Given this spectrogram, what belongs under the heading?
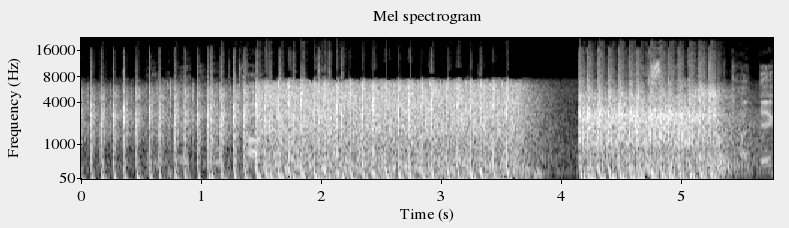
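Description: Rapid machine gun bursts from PUBG Mobile, loud and close, first as distinct rhythmic shots then merging into dense continuous fire, briefly cutting out before another burst.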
